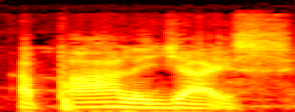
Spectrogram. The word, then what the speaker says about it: apologize: Apologize. Nah, di situ dibaca J ya. Ada simbol aneh seperti itu dibaca J. Apologize.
